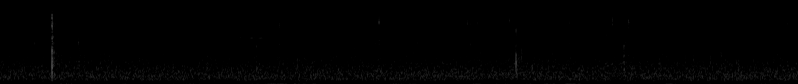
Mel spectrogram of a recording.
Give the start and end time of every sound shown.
0s-8s: rain
2s-4s: Black-capped Chickadee song

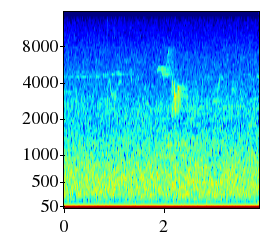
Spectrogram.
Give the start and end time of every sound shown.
0s-2s: Hutton's Vireo song
0s-4s: warbler song
2s-4s: Western Tanager call

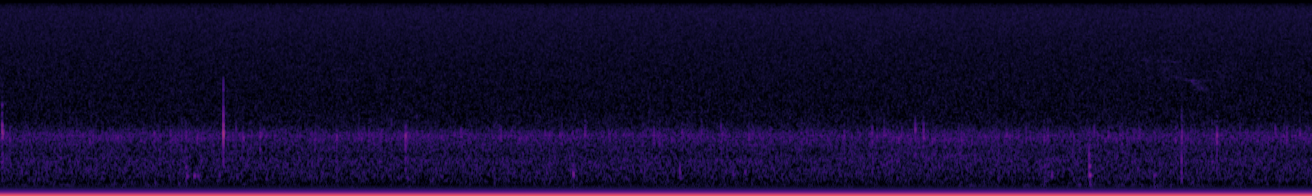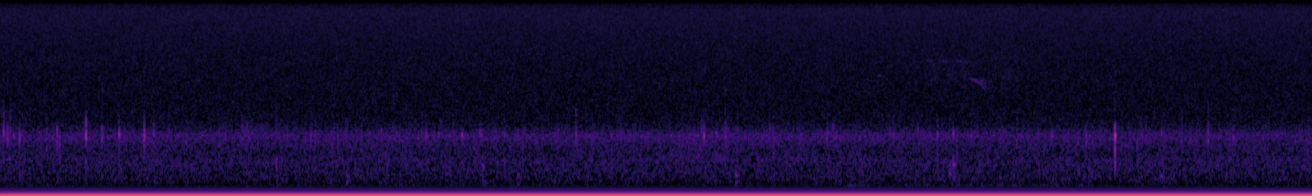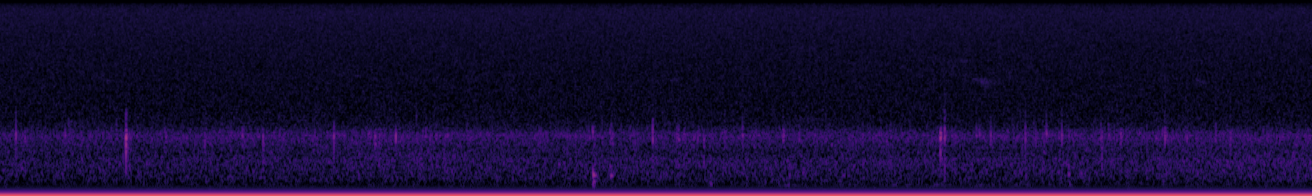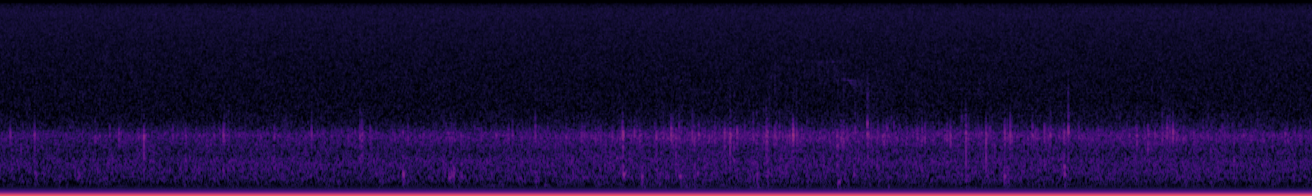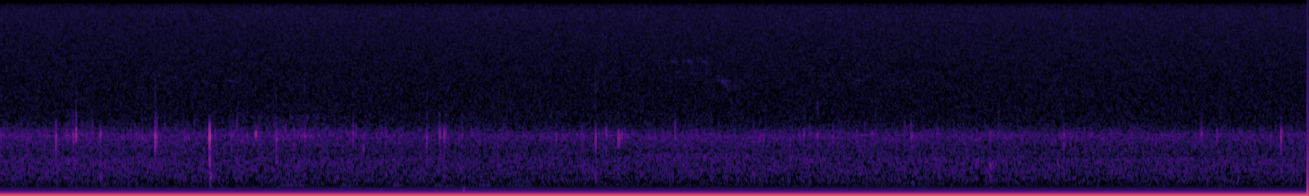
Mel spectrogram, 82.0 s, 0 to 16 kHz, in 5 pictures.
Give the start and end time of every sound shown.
14s-16s: unidentified bird chip note
14s-16s: unidentified sound
28s-30s: unidentified sound
44s-46s: unidentified sound
74s-76s: unidentified sound

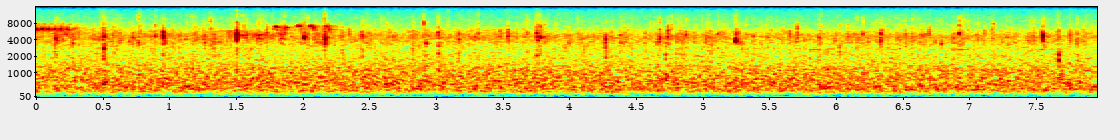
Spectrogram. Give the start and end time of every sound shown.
0s-2s: Pacific Wren song
0s-4s: Chestnut-backed Chickadee call
0s-8s: rain
4s-8s: Red-breasted Nuthatch song

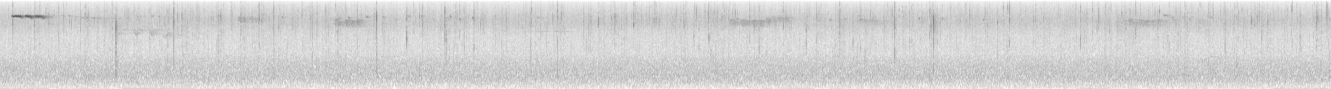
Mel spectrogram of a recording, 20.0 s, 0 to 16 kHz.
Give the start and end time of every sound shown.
0s-2s: Golden-crowned Kinglet call
0s-4s: warbler song
0s-8s: Golden-crowned Kinglet song
0s-20s: rain
2s-6s: Chestnut-backed Chickadee call
8s-10s: warbler song
10s-12s: Chestnut-backed Chickadee call
12s-20s: Golden-crowned Kinglet song
16s-18s: Chestnut-backed Chickadee call

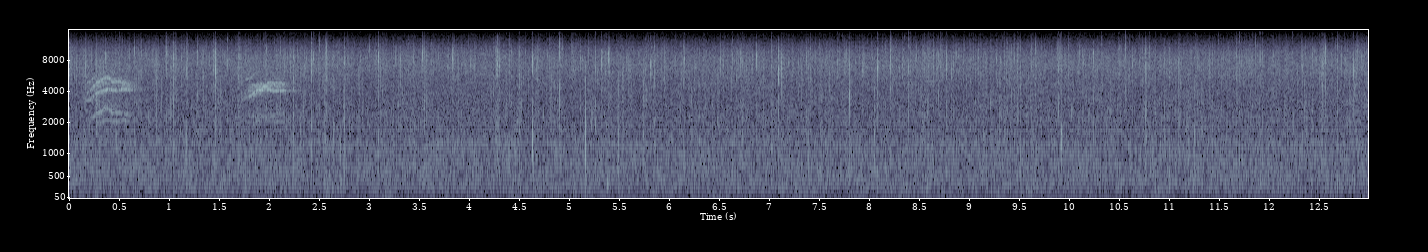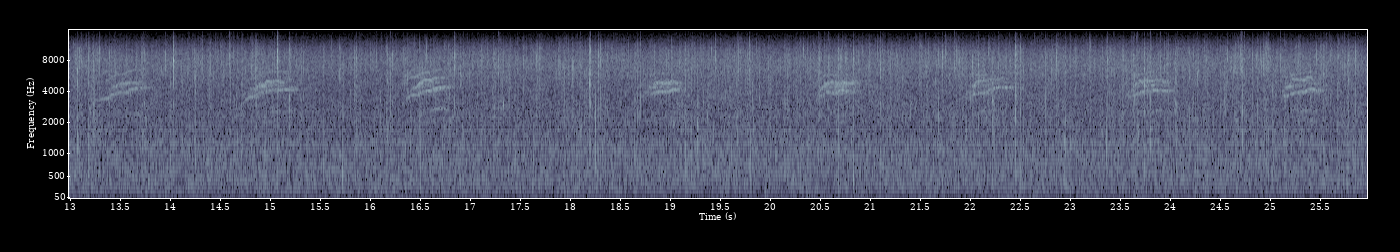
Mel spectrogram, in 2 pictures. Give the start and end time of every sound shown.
0s-4s: Hermit Thrush call
0s-26s: rain
12s-20s: Hermit Thrush call

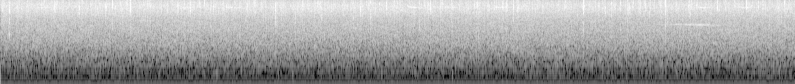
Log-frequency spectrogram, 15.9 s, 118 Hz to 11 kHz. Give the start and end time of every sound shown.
0s-6s: Brown Creeper call
0s-16s: rain
2s-4s: Varied Thrush song
8s-12s: Brown Creeper call
12s-16s: Varied Thrush song
14s-16s: Brown Creeper call

